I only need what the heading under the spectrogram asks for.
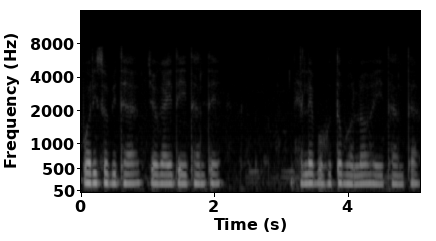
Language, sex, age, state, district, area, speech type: Odia, female, 18-30, Odisha, Mayurbhanj, rural, spontaneous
